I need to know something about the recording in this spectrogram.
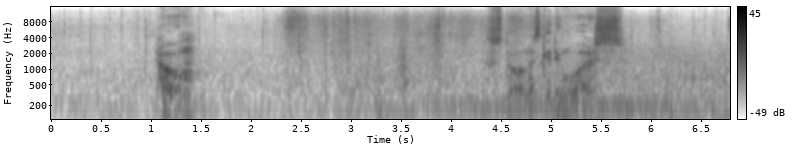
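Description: A man speaks in a deep, low voice, slowly and gruffly.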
